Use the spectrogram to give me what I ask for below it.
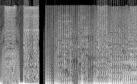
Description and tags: Glitch production element sourced from an Audacity Databending session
